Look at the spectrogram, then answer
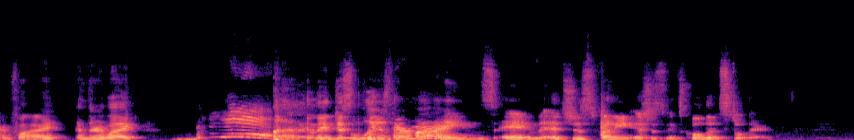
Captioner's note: mimics cheering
